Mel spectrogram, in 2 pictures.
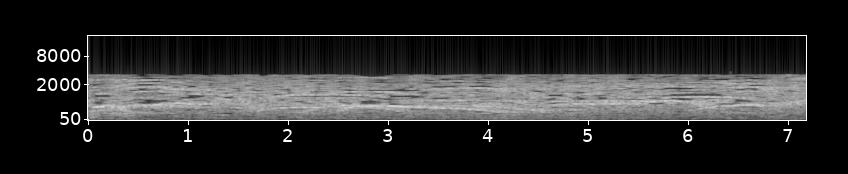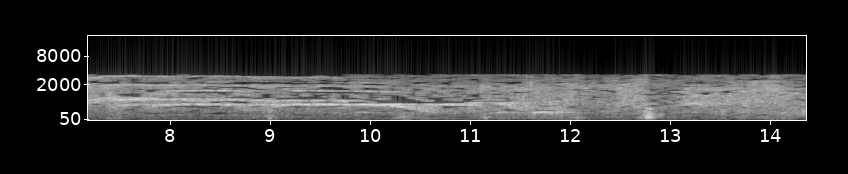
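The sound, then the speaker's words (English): An audience applauds in a dense, steady roar of clapping that holds for the whole stretch, with scattered voices and cheers mixed through the noise before it eases slightly near the end. “And we're now supposed to give her another applause.”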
